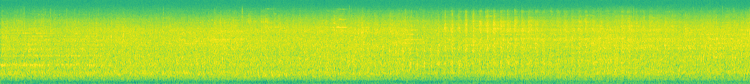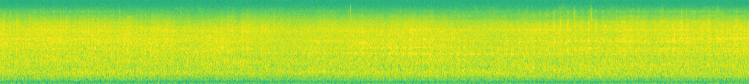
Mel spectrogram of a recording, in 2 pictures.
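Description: Freight train cars (boxcars and tank cars) rolling steadily past: a continuous clatter of steel wheels on the rails.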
